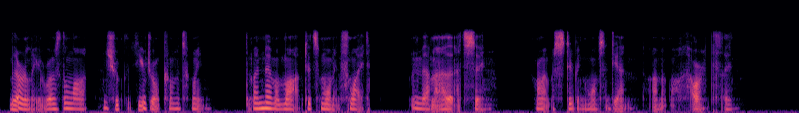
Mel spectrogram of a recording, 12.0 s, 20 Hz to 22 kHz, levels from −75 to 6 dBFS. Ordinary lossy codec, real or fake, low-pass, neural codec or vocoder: Opus, 24 kbps; fake; 7.2 kHz; autoencoder, 22.05 kHz, a latent of 192 numbers a frame, VITS, trained on many speakers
